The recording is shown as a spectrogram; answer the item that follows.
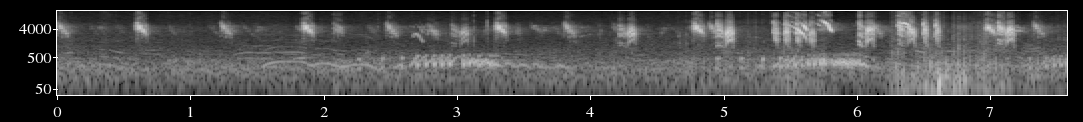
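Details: Many sparrows chirp at a Tenmangu shrine, Japan, 22 May 2019. Busy, overlapping high tweets grow denser toward the end, with low cooing underneath in the middle.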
